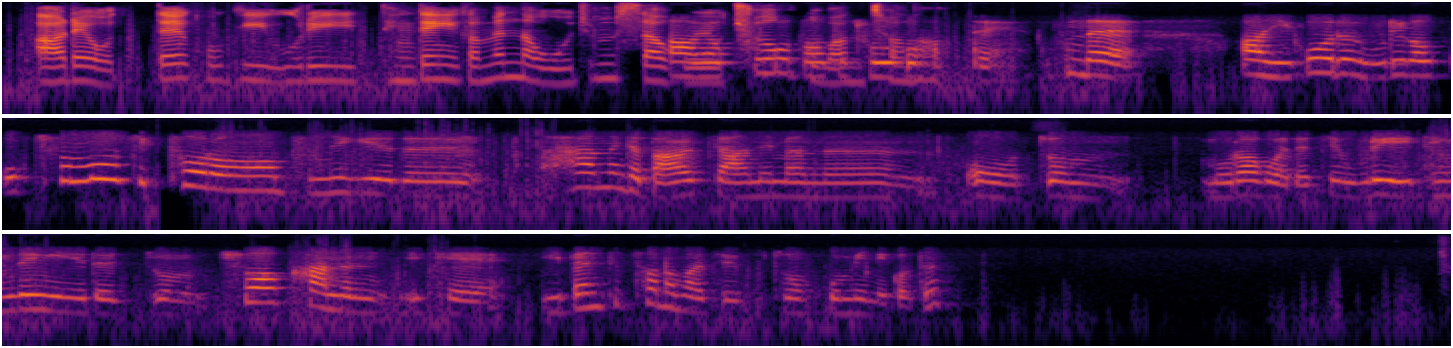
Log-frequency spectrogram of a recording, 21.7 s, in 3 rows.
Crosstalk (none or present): present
